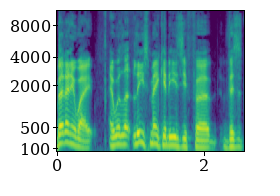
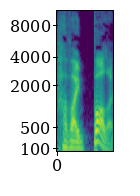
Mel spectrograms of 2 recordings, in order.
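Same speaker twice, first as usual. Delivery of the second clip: put-on muttering under the breath. Answering the sandwich shop machine's card question, imitating muttering under breath. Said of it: "under my breath".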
